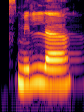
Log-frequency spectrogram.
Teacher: بسم اللہ، با دونوں ہونٹوں کو ملا کر پڑھیں، اور اس میں لام جو ہے وہ باریک پڑھا جائے گا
